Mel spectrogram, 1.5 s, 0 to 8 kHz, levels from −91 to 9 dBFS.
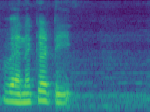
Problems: constant background noise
